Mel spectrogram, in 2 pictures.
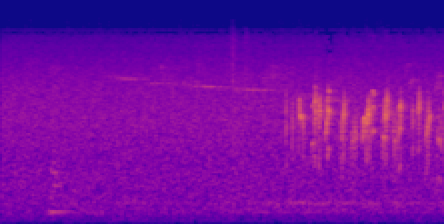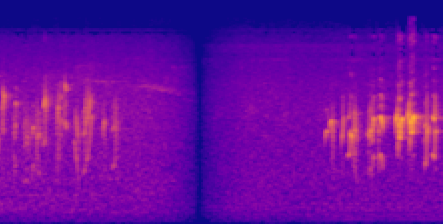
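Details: Red-whiskered bulbul decoy calling to lure a territorial wild bird: quiet start, then a burst of rapid chirpy notes around three to six seconds, a short silence, and a bright chattering phrase at the end.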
